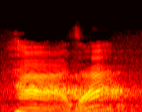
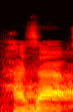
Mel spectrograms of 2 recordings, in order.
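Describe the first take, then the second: First: Both vowels are drawn out long. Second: The vowels are clipped short. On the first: The speaker calls it right. "hanya panjang, haza, ya, zanya juga panjang" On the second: The speaker calls it wrong. "jangan dibaca pendek ya. Haza salah ya"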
